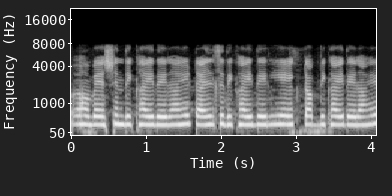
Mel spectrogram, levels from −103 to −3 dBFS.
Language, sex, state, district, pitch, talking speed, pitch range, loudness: Chhattisgarhi, female, Chhattisgarh, Rajnandgaon, 240 Hz, 250 wpm, 235-245 Hz, -13 LUFS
